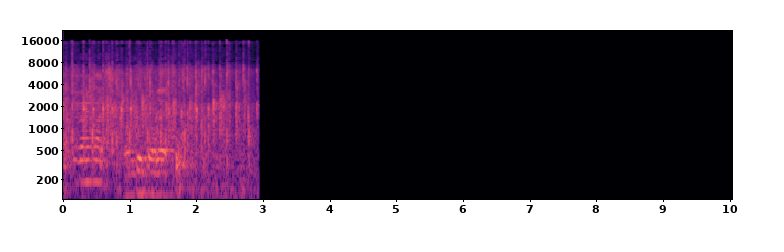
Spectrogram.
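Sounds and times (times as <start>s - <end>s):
audience applauding: 0.0s - 3.0s.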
